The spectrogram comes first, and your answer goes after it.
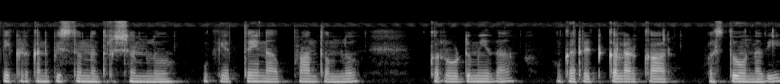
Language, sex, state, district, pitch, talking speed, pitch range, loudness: Telugu, male, Andhra Pradesh, Anantapur, 130 Hz, 115 wpm, 130-140 Hz, -22 LUFS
